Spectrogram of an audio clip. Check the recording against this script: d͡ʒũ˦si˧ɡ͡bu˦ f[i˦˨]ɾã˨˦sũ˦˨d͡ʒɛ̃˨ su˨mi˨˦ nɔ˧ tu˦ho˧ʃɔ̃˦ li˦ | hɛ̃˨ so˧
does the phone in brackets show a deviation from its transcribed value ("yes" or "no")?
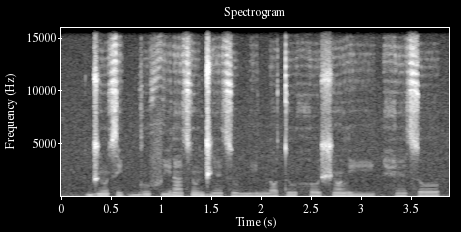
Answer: no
